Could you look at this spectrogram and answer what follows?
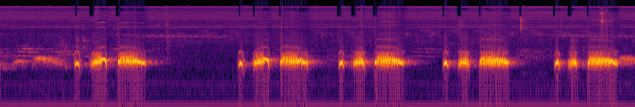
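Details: Decoy spotted dove with a hoarse 'giọng đồng' voice giving strong 'gù' coos to provoke and lure wild doves. Five low, husky phrases, each a short note then two longer rolling coos, with a faint steady hum behind.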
